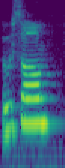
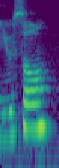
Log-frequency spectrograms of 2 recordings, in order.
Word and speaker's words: Usul: She was a red Usul. I pronounced it Usul. I know it's pronounced Usul, but I'm not going to pronounce it that way because that's not how I grew up pronouncing it.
